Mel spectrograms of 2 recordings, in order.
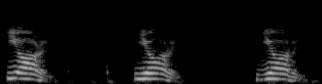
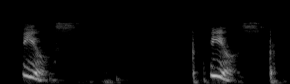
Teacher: A glide from a front unrounded vowel between close and half close to a central unrounded vowel between half close and half open.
